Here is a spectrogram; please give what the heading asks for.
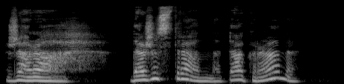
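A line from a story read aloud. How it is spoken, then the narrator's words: Heavy exhale. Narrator (Russian): тяжело выдохнул Степан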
